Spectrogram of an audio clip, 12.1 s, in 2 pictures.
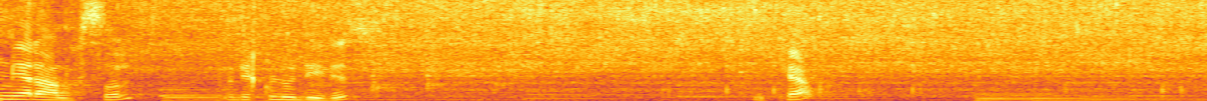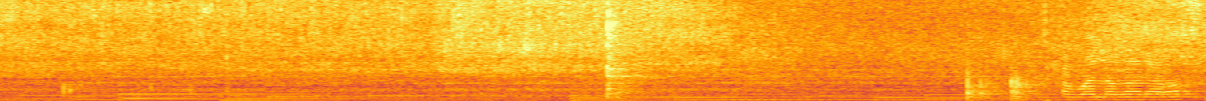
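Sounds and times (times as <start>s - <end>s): onion and meat sizzling in oil: 0.0s - 12.0s.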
